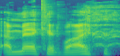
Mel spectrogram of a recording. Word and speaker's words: Aamir Kidwai: No, let me say it properly. Aamir Kidwai.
